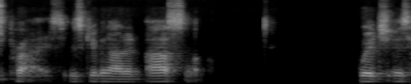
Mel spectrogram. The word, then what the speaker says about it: Oslo: But the peace prize is given out at Oslo, which is how I am told I should be pronouncing Oslo.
